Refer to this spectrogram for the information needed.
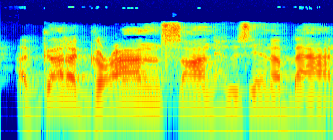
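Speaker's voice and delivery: poor, put-on Scottish accent attempt. Quoting an older scottish gentleman, bad scottish accent. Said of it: "My Scottish accent is not good".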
